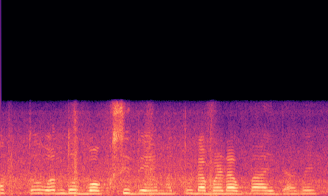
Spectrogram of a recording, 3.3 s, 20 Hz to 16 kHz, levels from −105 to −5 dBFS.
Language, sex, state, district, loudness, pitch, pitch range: Kannada, female, Karnataka, Bidar, -16 LUFS, 255 Hz, 250-275 Hz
